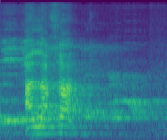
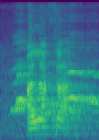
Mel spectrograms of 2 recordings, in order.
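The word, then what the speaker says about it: halajá: Es alajá. Alajá.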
